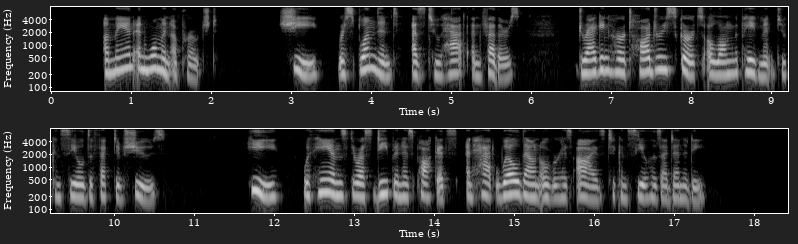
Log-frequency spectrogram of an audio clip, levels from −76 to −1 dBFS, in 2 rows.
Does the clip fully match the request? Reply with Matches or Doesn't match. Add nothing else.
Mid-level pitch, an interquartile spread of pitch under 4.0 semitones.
Doesn't match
